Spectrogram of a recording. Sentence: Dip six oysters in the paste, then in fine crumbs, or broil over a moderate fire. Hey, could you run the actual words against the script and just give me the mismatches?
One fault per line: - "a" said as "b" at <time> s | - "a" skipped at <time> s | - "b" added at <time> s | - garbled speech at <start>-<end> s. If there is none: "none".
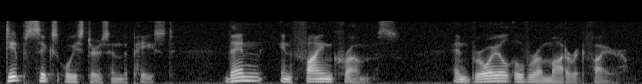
- "or" said as "and" at 4.5 s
